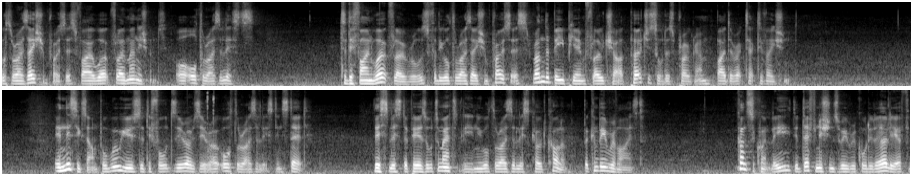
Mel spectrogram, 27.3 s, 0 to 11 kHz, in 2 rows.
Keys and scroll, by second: 6.9 ctrl+F5, 12.2 Escape.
